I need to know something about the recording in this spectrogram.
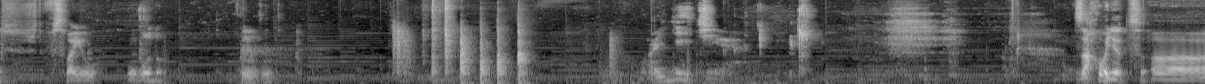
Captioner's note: knocking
